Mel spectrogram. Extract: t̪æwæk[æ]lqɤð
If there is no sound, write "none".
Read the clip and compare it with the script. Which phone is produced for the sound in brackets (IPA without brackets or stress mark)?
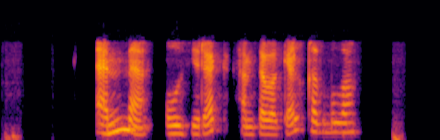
æ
